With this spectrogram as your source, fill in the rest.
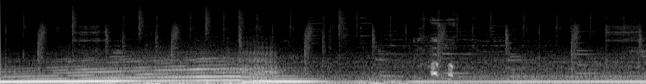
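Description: An Audi S4 with a loud valved exhaust revs hard, its note climbing for a couple of seconds before dropping sharply and settling into a deep, steady idle burble, close and prominent.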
